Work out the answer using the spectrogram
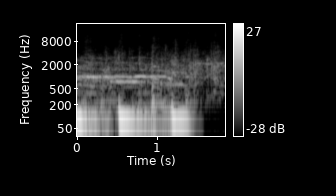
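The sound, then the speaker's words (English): Audience applause and crowd noise at the start of a live comedy show, a loud, continuous wash of clapping that eases slightly toward the end. “Famously, the best way to start any live comedy show is having to ask the audience to please clap.”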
